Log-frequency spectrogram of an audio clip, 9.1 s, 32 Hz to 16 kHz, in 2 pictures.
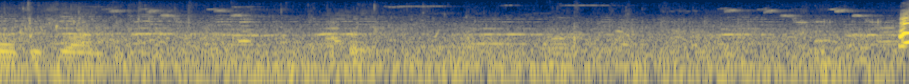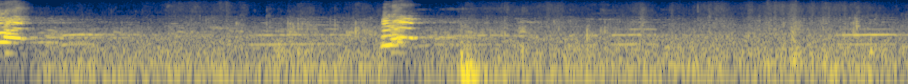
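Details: A Whooper swan at Attenborough Nature Reserve, present for several weeks in 2020. Two loud, brief, harsh honks stand out about two seconds apart, with quieter level honking notes and faint high bird chirps behind them.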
